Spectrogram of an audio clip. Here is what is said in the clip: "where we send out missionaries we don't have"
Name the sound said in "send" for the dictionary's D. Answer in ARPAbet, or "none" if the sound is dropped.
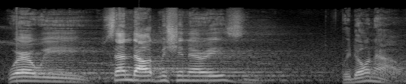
D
